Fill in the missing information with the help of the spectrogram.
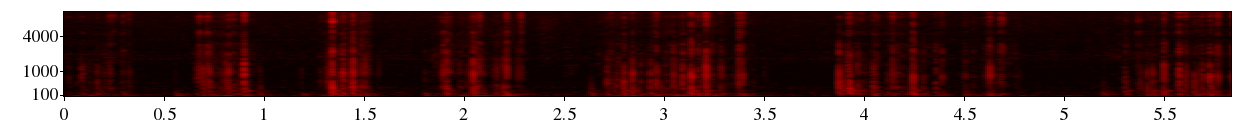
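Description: A knife blade scratches across a large, round, flat coaster of solid cork lying on a surface. The strokes come in repeated bursts, producing a dull, rough, low-heavy scraping texture with brighter streaky edges.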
